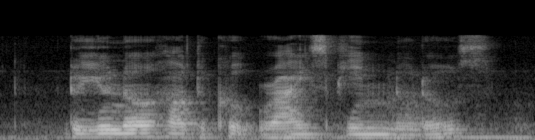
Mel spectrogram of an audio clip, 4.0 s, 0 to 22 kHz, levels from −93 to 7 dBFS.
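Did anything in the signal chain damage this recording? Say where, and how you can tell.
No, nothing in the signal chain audibly damaged this speech recording, and the signal stays continuous and intact at every stage along the way.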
